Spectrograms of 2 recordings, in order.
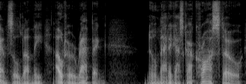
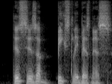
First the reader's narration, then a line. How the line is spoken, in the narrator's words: snapped Avery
